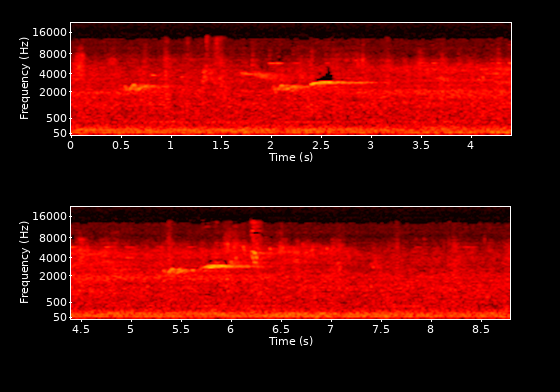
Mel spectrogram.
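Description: A songbird calling twice, a few seconds apart: each call is a short note followed by a longer, slightly higher level whistle. Under it runs a steady low outdoor rumble.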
